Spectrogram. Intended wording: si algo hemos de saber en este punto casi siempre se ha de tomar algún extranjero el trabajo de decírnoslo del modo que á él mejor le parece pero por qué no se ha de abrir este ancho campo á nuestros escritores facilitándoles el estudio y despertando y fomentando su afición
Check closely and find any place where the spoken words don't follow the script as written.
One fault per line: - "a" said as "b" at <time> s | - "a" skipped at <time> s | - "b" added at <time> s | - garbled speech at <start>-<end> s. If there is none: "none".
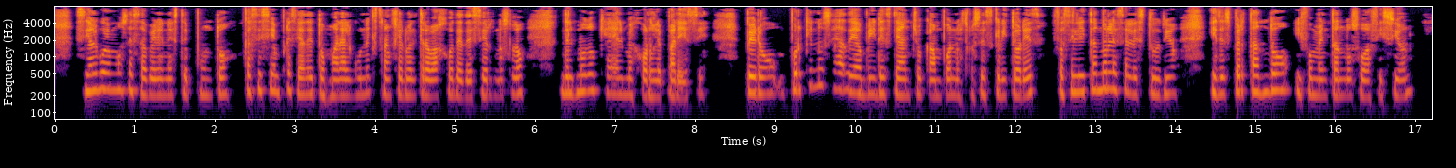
none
